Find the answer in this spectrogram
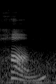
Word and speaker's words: ham: vesuda the mantra is hum but it's actually spelled h-a-m and the a is pronounced like it like it would be a u in english so start by getting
